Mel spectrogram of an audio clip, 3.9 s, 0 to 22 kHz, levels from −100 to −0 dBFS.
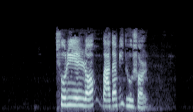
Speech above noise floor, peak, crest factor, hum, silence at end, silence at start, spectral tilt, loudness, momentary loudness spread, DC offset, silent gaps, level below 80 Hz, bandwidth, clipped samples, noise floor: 72 dB; -2 dBFS; 18 dB; none; 0.95 s; 1.15 s; -3 dB/octave; -16 LUFS; 10 LU; under 0.1%; none; -68 dBFS; 7.6 kHz; under 0.1%; -88 dBFS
